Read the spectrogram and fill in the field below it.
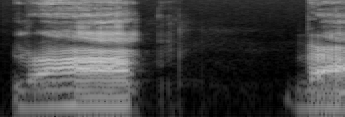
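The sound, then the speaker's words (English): A voice imitates the tripod noise from the film War of the Worlds with Tom Cruise: a loud, low, droning blare, then a pause and a second blast starting, harsh and buzzy. “You know, the fucking, the tripods, the noise they make?”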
